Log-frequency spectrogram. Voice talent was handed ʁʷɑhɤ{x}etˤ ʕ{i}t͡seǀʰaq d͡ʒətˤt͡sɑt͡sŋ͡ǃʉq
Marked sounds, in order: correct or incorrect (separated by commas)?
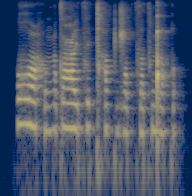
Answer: incorrect, incorrect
